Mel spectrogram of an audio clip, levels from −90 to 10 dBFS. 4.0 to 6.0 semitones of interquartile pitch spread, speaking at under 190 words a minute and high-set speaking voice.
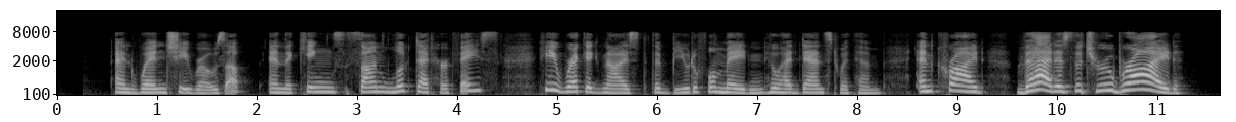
Yes: average, 4.8 semitones; average, 155 wpm; high, 200 Hz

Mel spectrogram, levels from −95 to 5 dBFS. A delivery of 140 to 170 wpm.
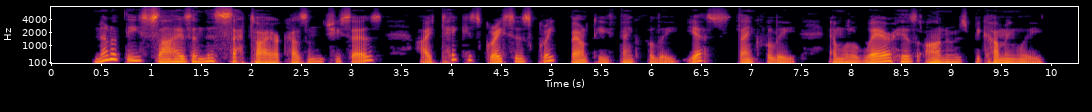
Yes: average, 145 wpm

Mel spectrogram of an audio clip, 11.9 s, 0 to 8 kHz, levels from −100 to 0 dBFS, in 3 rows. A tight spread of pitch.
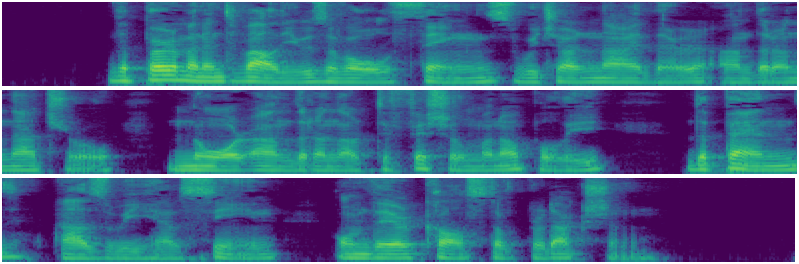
Yes: narrow, 1.9 semitones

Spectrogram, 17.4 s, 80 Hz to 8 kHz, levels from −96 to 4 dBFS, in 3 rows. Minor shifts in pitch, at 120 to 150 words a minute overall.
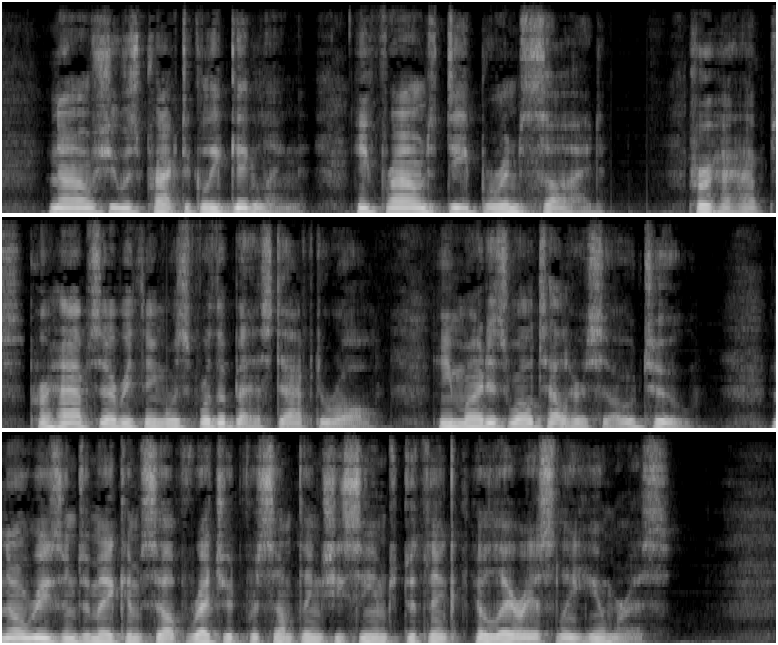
No: average, 3.9 semitones; average, 140 wpm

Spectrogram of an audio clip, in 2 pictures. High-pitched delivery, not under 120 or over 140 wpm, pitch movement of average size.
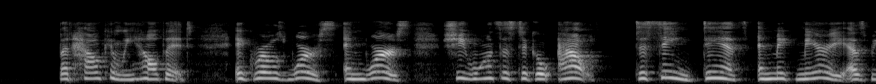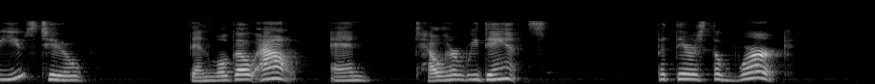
Yes: high, 245 Hz; slow, 135 wpm; average, 3.3 semitones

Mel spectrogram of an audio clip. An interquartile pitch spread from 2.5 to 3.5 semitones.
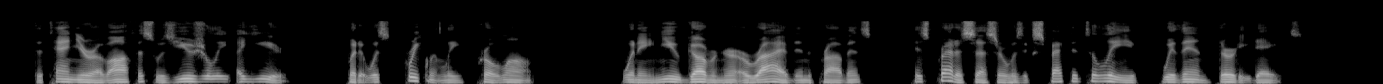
No: average, 4.1 semitones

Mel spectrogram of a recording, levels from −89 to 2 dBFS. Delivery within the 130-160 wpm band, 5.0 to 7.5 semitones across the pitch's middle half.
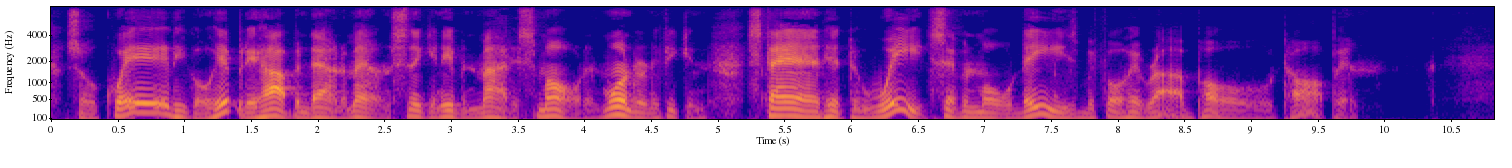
No: average, 175 wpm; average, 5.3 semitones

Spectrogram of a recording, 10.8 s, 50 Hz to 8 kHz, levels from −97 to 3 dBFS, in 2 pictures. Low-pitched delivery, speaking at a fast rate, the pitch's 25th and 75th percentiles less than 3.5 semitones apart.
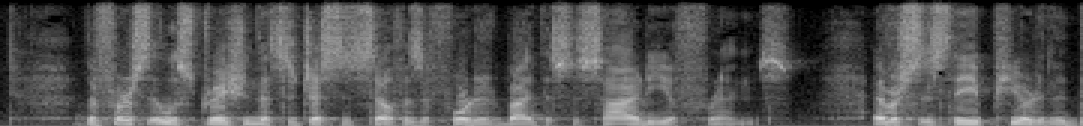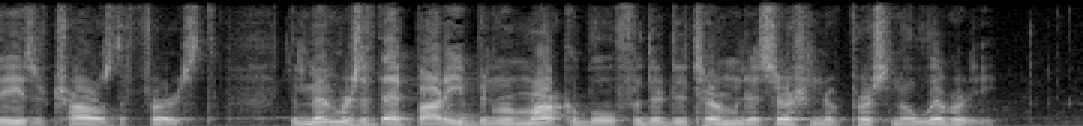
Yes: low, 125 Hz; fast, 210 wpm; average, 2.8 semitones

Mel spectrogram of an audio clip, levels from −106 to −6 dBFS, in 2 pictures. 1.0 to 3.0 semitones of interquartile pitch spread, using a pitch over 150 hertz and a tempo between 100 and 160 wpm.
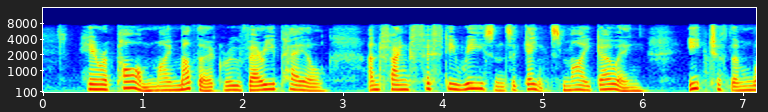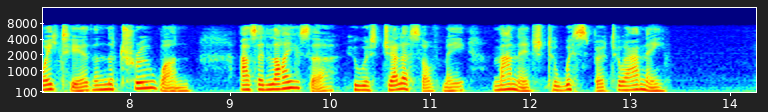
No: average, 4.5 semitones; medium, 185 Hz; average, 140 wpm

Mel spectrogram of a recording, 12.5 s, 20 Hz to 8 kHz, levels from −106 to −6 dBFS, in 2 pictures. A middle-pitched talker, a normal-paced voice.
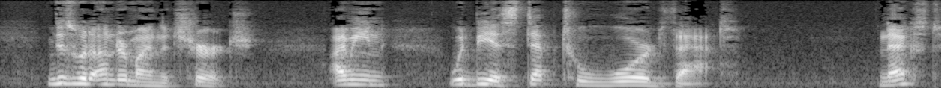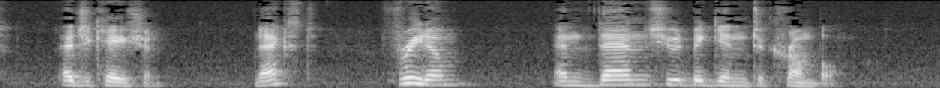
No: medium, 150 Hz; slow, 115 wpm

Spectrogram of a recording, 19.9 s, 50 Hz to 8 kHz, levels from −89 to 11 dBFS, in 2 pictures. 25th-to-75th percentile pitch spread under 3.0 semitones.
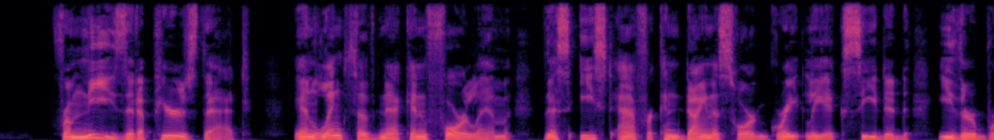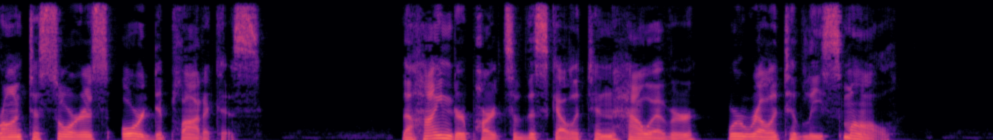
No: average, 4.8 semitones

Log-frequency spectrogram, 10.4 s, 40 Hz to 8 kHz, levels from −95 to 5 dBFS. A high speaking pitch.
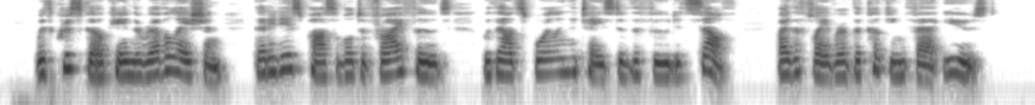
Yes: high, 195 Hz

